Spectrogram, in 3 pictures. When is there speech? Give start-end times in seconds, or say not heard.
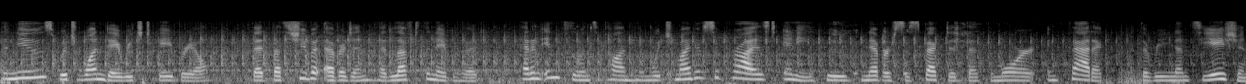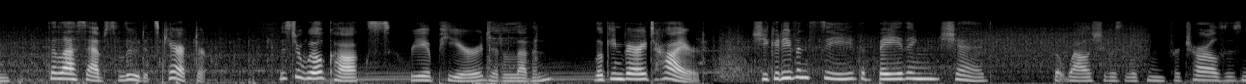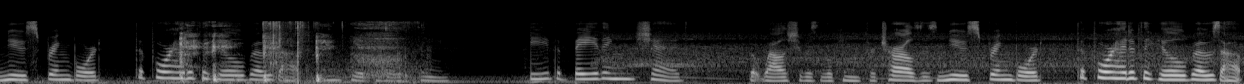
0.0-14.5, 15.2-22.4, 23.0-29.4, 30.2-31.8, 32.4-37.3.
